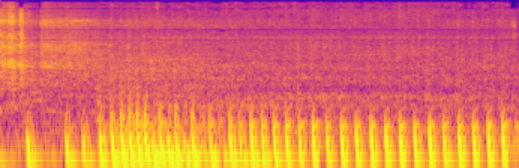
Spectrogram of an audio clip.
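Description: A race-spec track motorcycle fires up on its electric starter, a brief cranking clatter catching into a loud, close engine that settles into a steady, rapid lumpy idle pulse through its performance exhaust.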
